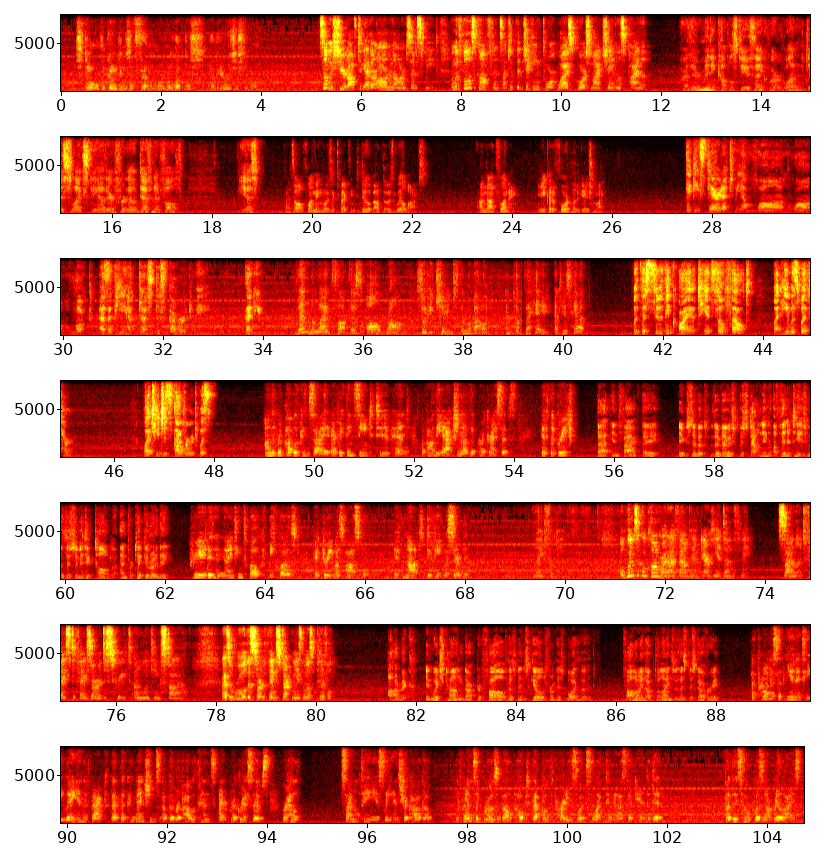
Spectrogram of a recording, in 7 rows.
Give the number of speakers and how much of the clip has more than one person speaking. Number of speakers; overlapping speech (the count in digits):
9, no overlap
